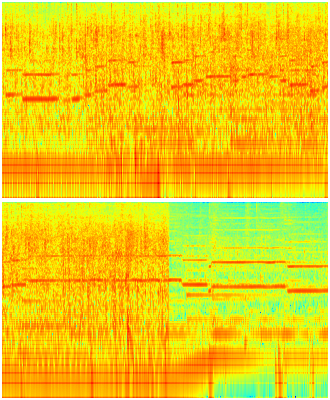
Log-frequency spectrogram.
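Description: Rain falls in a jungle in a dense, steady patter, mixed with a low engine-like drone and tonal hum that cut off abruptly near the end, leaving a quieter wash of rain.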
